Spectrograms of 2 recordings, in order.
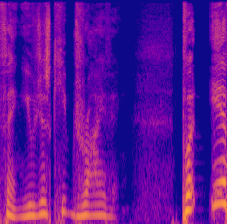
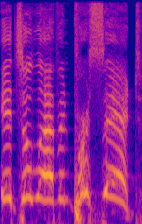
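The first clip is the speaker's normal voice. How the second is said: full-on, very high, shrill yelling. Answering a question about the advertising number, yelling. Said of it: "Why are you yelling?".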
